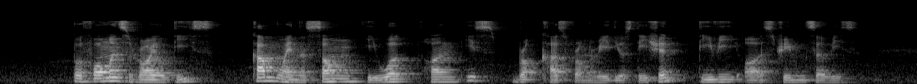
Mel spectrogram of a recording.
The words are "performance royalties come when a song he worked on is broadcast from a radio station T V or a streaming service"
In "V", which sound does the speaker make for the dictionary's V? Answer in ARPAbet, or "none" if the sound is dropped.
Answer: V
